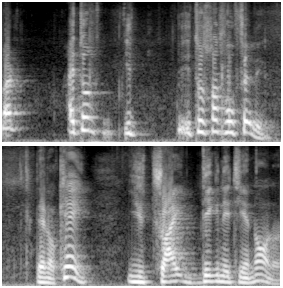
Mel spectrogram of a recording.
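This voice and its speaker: A man speaks with a Portuguese accent in an animated tone. His pace is moderate, broken by long, frequent pauses. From Brazil. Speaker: philosophy professor. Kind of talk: interview conversation.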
